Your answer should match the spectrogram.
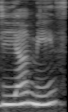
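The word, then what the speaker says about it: Zea mays: इसका scientific name हो जाएगा जिया मेज। देखिए इसके नाम में ही इसका प्रोनाउंसिएशन करते हैं तो मेज ही आता है, जिया मेज।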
